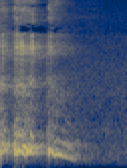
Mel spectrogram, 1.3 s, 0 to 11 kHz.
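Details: Adult with cystic fibrosis on night 17 of a hospital stay, feeling quite a bit better; two short, harsh cough bursts in a quiet room.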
